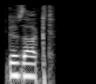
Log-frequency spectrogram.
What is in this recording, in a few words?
"gesagt", German; adjectives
